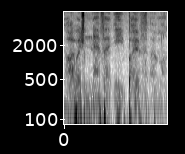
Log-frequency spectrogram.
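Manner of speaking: whispering. Imitating the other speaker whisper arguing behind the guests' backs: imitating a whisper argument. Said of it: "A S M R. Let me do it".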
